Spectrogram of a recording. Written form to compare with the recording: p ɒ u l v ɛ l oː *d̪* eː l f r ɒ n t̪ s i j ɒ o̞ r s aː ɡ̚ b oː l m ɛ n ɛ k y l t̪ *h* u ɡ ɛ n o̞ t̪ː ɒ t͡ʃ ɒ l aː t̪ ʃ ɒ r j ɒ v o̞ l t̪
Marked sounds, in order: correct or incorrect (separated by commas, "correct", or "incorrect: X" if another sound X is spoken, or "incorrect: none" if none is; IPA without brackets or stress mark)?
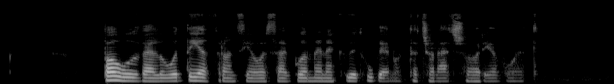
correct, correct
